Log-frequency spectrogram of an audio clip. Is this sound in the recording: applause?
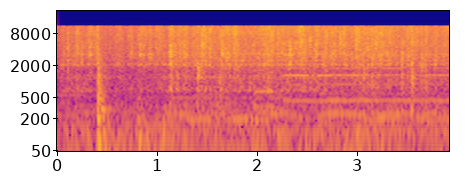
no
